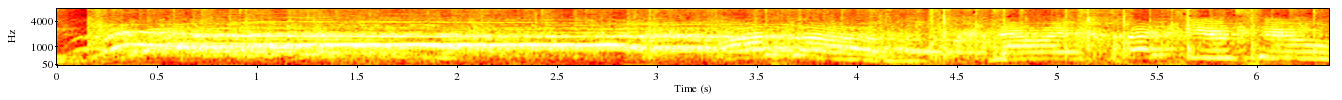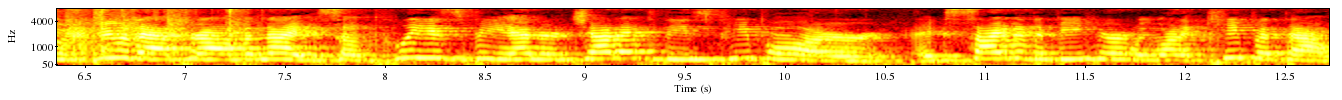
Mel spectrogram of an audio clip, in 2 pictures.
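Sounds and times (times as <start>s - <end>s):
audience applause and cheering: 0.0s - 6.6s
speech: 7.6s - 12.7s.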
